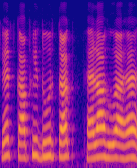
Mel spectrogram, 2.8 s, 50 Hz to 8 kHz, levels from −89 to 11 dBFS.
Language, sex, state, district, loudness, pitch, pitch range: Hindi, female, Jharkhand, Palamu, -15 LUFS, 245 Hz, 235-265 Hz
